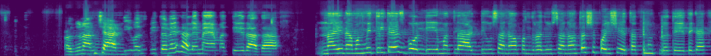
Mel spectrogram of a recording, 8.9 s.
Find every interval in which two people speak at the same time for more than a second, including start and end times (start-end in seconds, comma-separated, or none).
none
